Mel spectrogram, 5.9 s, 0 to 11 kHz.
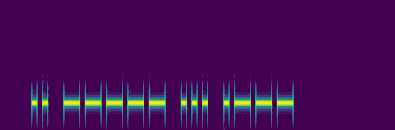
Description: Morse code, heard as a keyed tone, about 15 wpm, 700 Hz. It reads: I0SJ
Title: DXCC-100 Call Signs - 4 Characters - 15wpm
